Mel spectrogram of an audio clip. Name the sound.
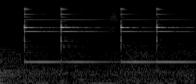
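bell rung by the clerk for a record vote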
